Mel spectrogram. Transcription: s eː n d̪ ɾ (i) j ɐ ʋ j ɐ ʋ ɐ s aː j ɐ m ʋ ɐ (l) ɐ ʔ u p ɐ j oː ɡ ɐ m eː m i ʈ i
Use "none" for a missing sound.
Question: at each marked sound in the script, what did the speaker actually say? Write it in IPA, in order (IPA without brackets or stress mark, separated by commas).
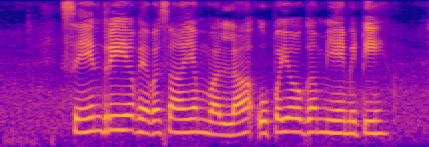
iː, lː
